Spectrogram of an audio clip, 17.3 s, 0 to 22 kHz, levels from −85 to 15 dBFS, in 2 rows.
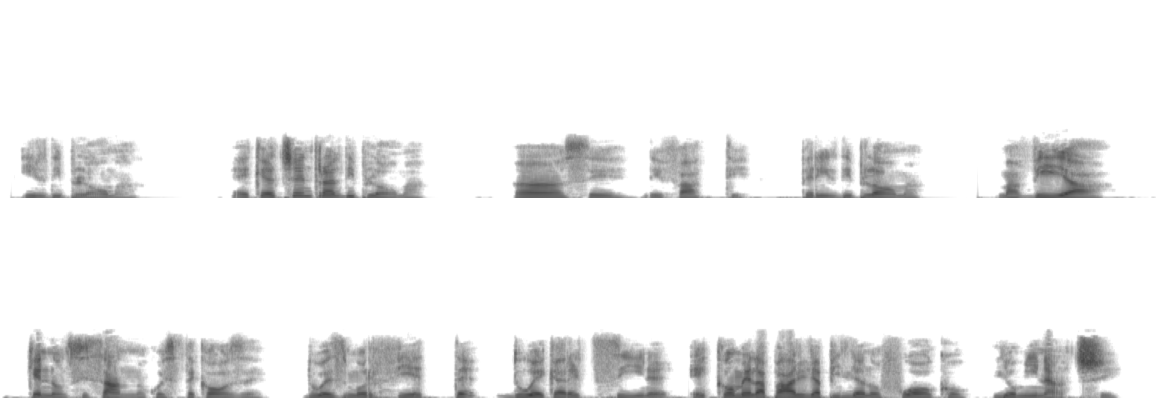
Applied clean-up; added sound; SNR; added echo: none; none; none; none.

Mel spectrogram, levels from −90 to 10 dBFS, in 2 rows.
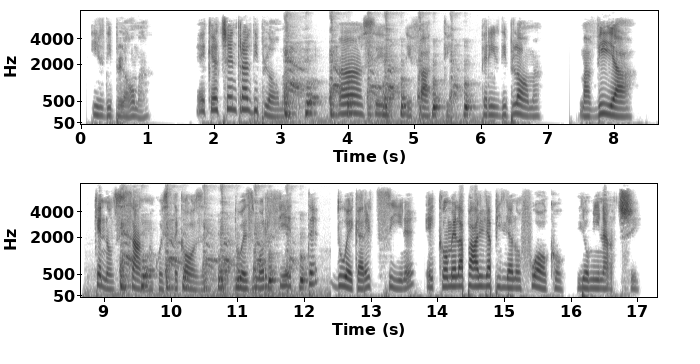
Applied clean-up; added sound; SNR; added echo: none; Cough; 3 dB; none.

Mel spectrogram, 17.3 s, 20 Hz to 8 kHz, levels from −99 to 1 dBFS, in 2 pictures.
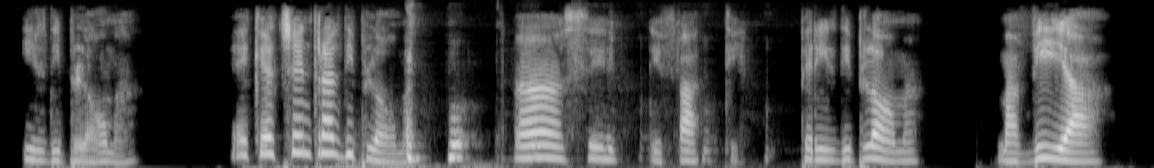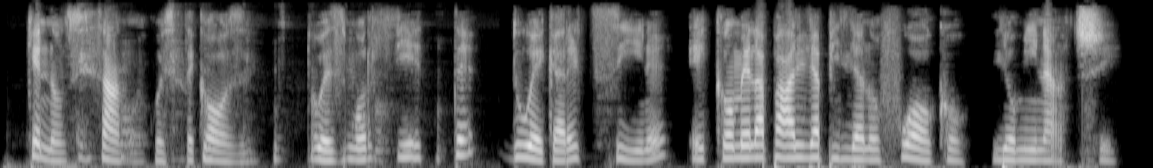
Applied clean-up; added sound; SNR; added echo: neural mask model DeepFilterNet 3.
